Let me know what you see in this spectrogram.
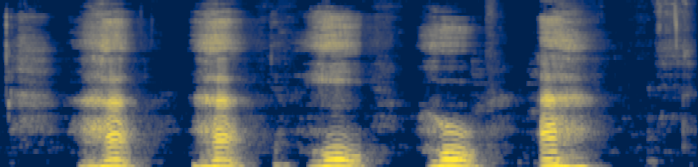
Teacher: Untuk makhraj dari huruf ha ini yaitu dia huruf yang keluar dari al-halq atau tenggorokan, tepatnya di tenggorokan paling bawah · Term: ha besar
